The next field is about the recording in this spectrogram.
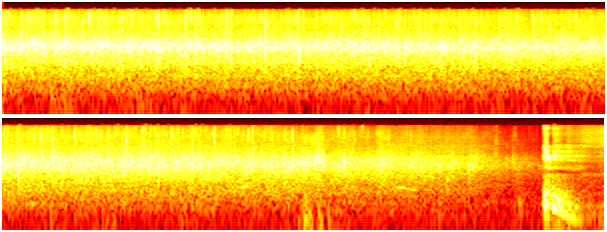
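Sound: applause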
